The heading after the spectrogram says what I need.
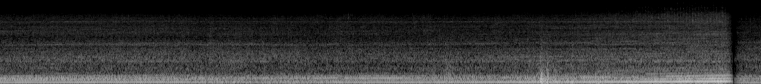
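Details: Honda Fireblade engine drone climbing gently with revs, light rapid tick riding over it, worse when cold, quieter but persisting when warm; source of the ticking not yet known.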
